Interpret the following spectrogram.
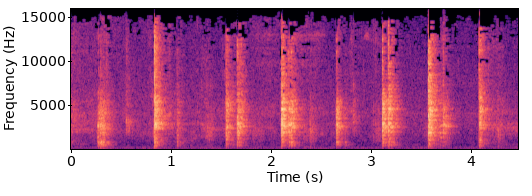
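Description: A utensil clinking and scraping against glass bowls, about seven short knocks spaced roughly half a second apart, as ground sambal is worked out of a glass bowl.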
